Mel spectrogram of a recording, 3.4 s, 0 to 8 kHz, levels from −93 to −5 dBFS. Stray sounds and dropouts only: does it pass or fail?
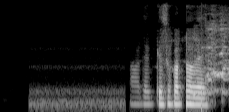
pass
